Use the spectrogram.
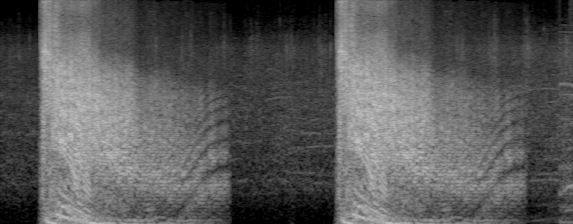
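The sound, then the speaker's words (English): Two powerful starting plasma cannon blasts, fired by officials to start a race, go off a few seconds apart, each a loud, booming burst with a roaring, whooshing tail that fades out. No voices accompany them. “The officials have fired the starting plasma cannons, and they're off!”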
